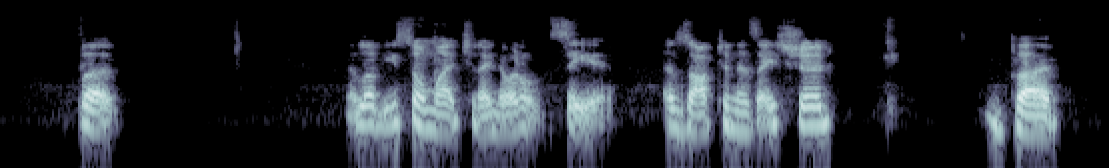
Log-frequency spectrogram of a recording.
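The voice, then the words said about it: Emotional, choked-up voice. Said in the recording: “I didn't want to get emotional, sorry.”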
